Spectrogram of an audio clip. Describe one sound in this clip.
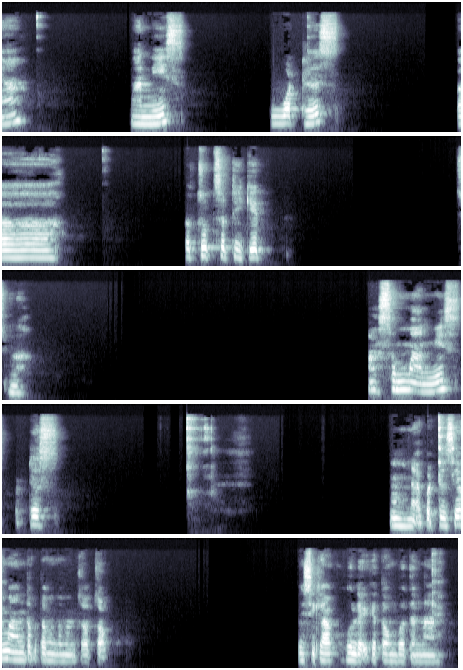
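A young woman talks calmly and close to a clip-on microphone, with pauses between phrases.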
